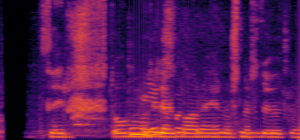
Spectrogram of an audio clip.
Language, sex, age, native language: Icelandic, male, 11, Icelandic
